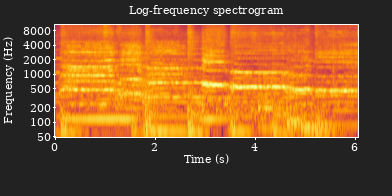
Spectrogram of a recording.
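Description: A church choir of men and women singing a slow hymn, holding each note for a second or more before moving to the next.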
